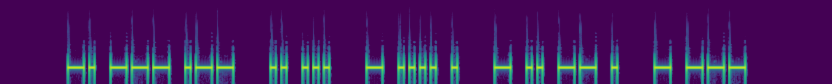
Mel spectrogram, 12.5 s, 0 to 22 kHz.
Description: Morse code, heard as a keyed tone, about 15 wpm, 700 Hz. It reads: NOW IS THE TIME TO
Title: Sets of 5 Words Encore2 15wpm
